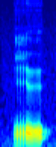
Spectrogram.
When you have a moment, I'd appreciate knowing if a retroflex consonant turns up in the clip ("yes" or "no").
no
